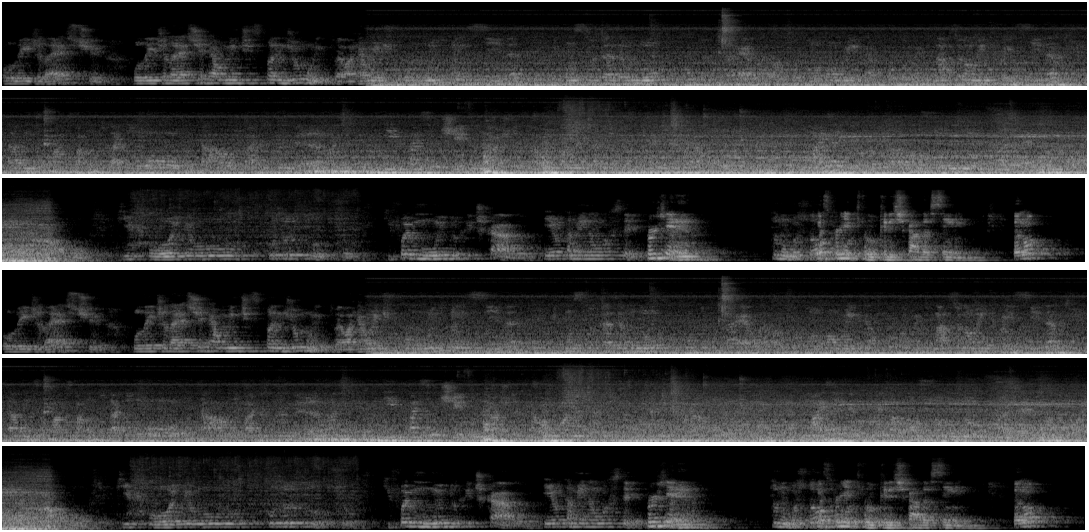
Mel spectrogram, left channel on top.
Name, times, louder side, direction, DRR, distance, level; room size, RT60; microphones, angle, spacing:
voice 1, 0.0-28.6 29.4-30.4, left 1 dB, 50° right, -7 dB, 1.9 m, -37 dB
sound 1, 3.6-22.2, equal, 10° right, 1.6 m, -28 dB
Toilet flush, 15.3-18.7 19.0-20.2 22.2-25.3, right 1 dB, 30° right, 1.9 m, -45 dB
voice 2, 28.1-28.6 29.8-32.0, left 1 dB, 25° left, 3 dB, 1.2 m, -31 dB
5.4 x 5.0 x 6.0 m, 0.95 s
head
